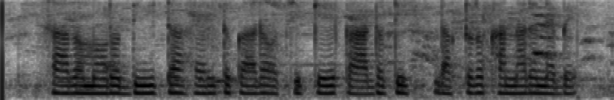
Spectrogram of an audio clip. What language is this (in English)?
Odia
